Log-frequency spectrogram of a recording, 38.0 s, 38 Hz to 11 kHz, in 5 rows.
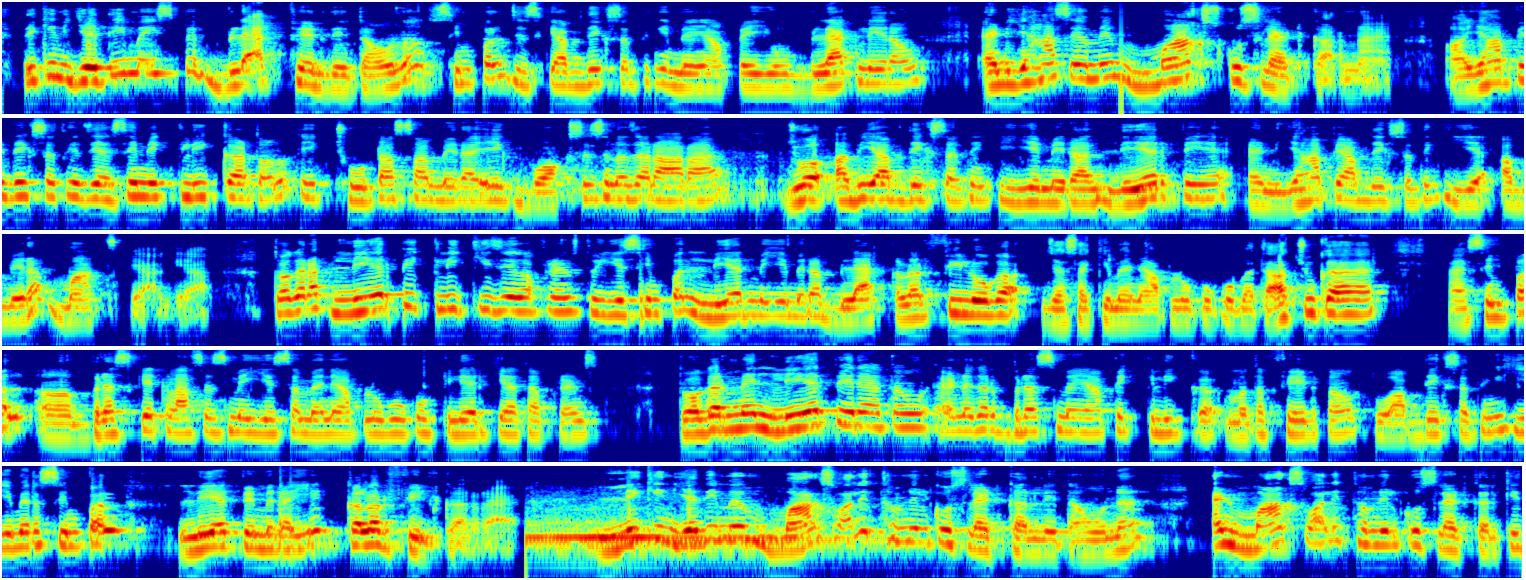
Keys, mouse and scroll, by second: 1.9 click, 1.9 p, 13.9 click, 16.0 typing, 16.8-20.6 drag, 20.6 ctrl+z, 22.2-26.3 alt+right drag, 26.3-30.8 drag, 30.8 ctrl+z, 33.0 click.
